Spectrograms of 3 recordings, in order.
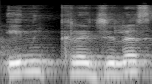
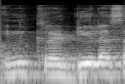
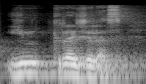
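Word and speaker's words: incredulous: ഇൻക്രജസ് എന്ന് പറഞ്ഞാൽനോട് ബിലീവി അത് വായിക്കുക ഇൻക്രജലസ് എന്നാണ് ഇൻക്രഡുലസ് അല്ല ഇൻക്രജലസ് മേയർ ആകെ പിന്നെ ഇത് വിശ്വസിക്കുന്നില്ല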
